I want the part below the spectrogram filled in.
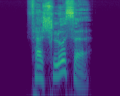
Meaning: dative of Verschluss
- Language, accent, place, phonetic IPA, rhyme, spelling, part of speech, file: German, Germany, Berlin, [fɛɐ̯ˈʃlʊsə], -ʊsə, Verschlusse, noun, De-Verschlusse.ogg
